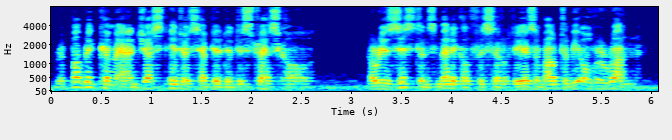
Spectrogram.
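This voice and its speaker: An actor voicing an earnest, calm male diplomat in a video game, briefing in a measured way. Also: fairly low pitch, a little hiss or hum. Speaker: mission contact. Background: music.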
